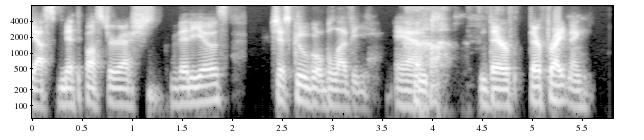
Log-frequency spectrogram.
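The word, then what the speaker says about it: BLEVE: Blevy? – Yeah. – It's B-L-E-V-E. So it's an acronym.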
